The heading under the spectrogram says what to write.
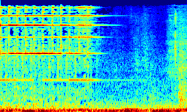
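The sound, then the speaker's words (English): An old mechanical alarm clock's early alarm mechanism, set by a disc at the front of the dial behind the hands, rings its bell in a rapid, metallic clatter for about a second, then stops and the ringing tone fades away, leaving a low background rumble. “Not enough to waken the dead, but certainly enough to get you up in the morning.”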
